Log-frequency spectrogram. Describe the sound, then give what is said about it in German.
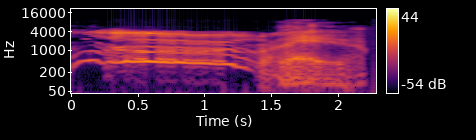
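A person imitates the deep, rumbling howl of a giant wolf during a tabletop role-playing game, one long, loud, sustained note that sinks at the end, then breaks into a rough, breathy growl before fading out. “Dann hört ihr ein lautes Heulen.”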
